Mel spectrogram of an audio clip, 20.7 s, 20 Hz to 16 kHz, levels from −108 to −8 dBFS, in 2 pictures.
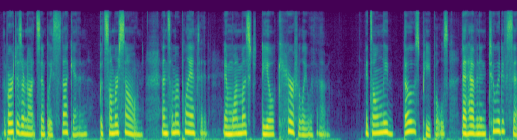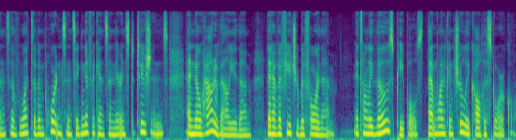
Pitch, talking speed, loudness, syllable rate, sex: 195 Hz, 175 wpm, -17 LUFS, 5.9 syllables/s, female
